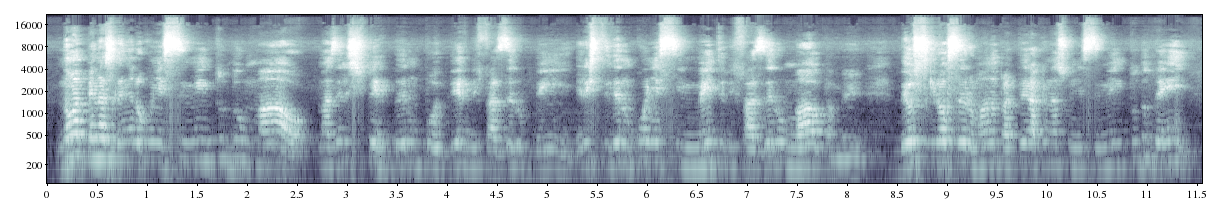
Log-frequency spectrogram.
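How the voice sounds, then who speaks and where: A male pastor from Brazil preaching an impassioned sermon, swinging from quiet to loud. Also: sits high, distant mic. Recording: echoey church heard from off mic.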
